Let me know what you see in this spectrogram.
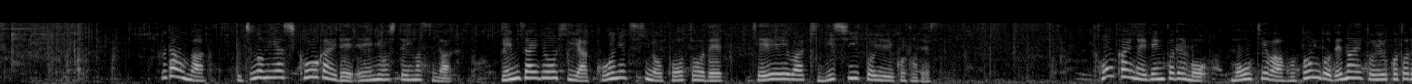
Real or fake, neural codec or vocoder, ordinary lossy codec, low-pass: fake; codec, 16 kHz, 4 kbps, FreqCodec, smaller model; none; 7.2 kHz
